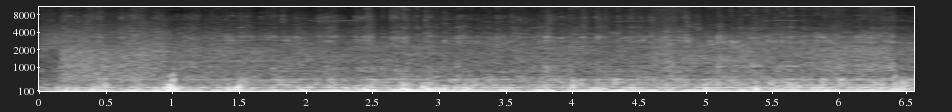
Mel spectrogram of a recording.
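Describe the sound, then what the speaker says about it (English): A Fox-body Ford Mustang's engine rumbles steadily as it drives past on the road, a low mid-pitched drone with slight revving, no talking. "We're gonna hear his car, see what she sounds like going down the road"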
